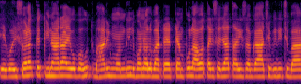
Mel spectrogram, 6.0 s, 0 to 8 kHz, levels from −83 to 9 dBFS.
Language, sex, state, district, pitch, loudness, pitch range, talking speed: Bhojpuri, male, Bihar, Muzaffarpur, 200 Hz, -15 LUFS, 195-210 Hz, 190 wpm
